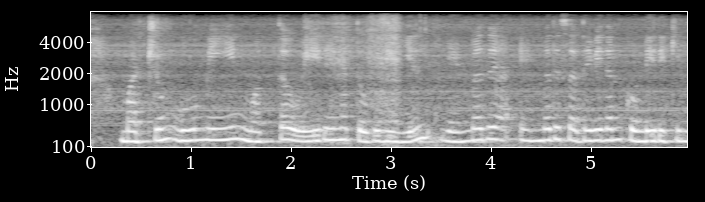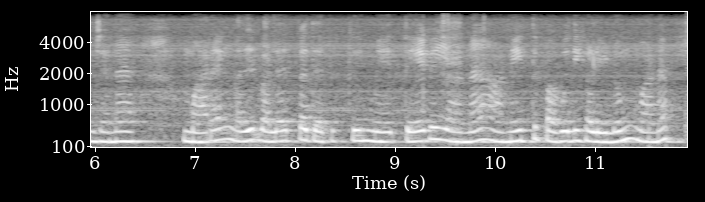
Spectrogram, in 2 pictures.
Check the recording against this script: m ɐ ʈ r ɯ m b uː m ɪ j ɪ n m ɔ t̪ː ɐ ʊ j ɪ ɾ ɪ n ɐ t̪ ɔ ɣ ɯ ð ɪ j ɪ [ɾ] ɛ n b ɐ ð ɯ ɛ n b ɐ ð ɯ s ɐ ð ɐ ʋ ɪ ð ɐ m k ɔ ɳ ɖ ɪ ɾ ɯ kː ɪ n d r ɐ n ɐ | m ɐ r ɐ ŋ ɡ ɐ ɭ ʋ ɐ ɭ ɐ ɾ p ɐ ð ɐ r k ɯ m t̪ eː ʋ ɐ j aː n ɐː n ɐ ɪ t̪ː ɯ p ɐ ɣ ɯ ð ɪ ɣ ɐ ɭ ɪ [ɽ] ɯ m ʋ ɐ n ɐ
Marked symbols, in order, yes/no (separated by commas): no, no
